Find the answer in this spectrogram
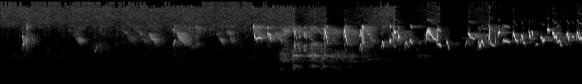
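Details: Lemon-bellied white-eye song in the Lombok style, played so caged birds start singing: soft scattered chirps at first, then a loud, fast, high chattering burst dominating the second half.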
